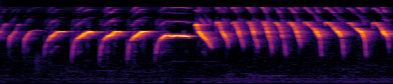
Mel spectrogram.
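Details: Caged canary training song in fancy blackthroat and sanger style: five slow, clear down-slurred whistles, then a quick run of repeated sweeping notes over a faint low hum.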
